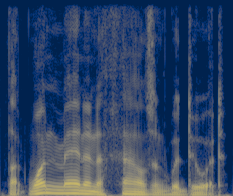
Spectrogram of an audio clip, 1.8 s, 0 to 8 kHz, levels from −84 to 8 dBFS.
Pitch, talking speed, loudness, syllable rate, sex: 100 Hz, 310 wpm, -17 LUFS, 7.0 syllables/s, male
